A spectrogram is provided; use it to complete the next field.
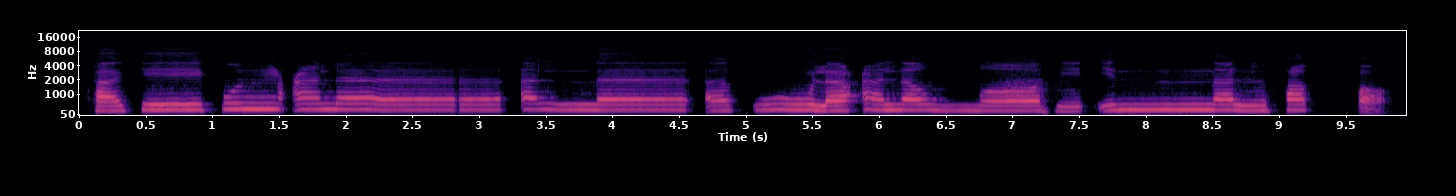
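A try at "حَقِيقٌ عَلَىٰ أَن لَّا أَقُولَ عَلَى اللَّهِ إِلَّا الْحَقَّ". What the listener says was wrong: Ya, bagus, tapi kalau lam tasdid nggak boleh ditahan loh. Nggak boleh. Illa, alla, langsung ya.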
